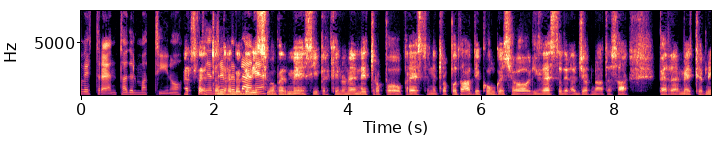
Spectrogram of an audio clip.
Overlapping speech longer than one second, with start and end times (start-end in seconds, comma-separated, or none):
1.6-2.9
